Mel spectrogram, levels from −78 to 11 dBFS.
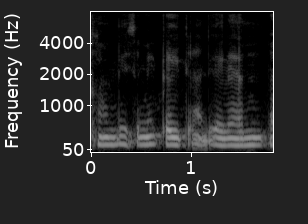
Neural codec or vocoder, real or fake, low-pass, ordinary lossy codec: codec, 16 kHz, 2 kbps, FreqCodec, larger model; fake; none; none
